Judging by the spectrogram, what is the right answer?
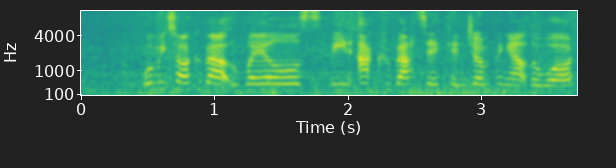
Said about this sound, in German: Sie ist ebenfalls dick eingepackt und sie muss gegen den Fahrtwind anschreien.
